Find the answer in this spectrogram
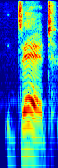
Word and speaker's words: dread: no, it's not the same as great. Great is two sounds. Great is great. It's two sounds. This is just one very simple sound. It's just eh. So dread. Yeah, Dread. but just to make it a little bit longer because of the D.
